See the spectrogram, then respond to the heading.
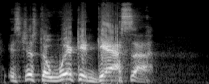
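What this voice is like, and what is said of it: Put-on Boston accent. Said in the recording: “I feel like I should say that with a Boston accent.”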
